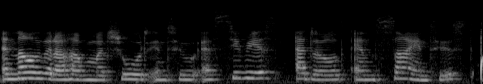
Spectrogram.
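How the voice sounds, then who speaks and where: A woman with an Austrian accent speaks at a fairly slow pace in a fairly high pitch, her intonation fairly even, with noticeable background noise. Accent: German-speaking (Austrian) accent in English. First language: German. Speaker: student vlogger. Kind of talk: casual vlog advice.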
